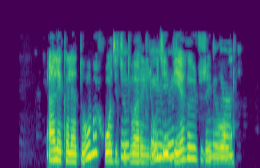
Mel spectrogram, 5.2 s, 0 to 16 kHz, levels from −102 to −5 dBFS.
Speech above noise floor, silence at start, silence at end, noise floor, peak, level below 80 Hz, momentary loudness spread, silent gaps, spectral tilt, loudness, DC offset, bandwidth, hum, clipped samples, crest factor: 58 dB; 0.95 s; 0.55 s; -73 dBFS; -2 dBFS; -58 dBFS; 7 LU; none; -5.5 dB/octave; -16 LUFS; under 0.1%; 7.6 kHz; none; under 0.1%; 14 dB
